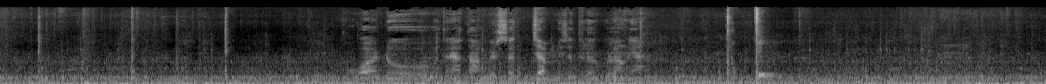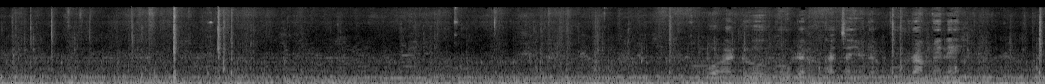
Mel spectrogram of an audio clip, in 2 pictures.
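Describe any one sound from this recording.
A car engine rumbles low and steadily while driving.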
